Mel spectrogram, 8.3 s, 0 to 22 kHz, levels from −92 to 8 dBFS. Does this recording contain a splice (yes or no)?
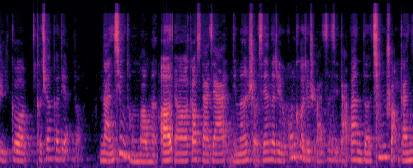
yes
